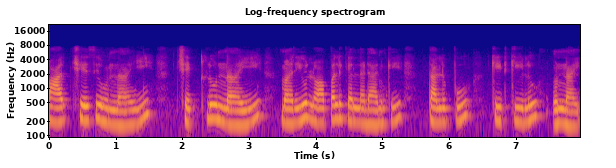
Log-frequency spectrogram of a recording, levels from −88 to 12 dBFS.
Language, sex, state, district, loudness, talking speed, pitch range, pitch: Telugu, female, Andhra Pradesh, Guntur, -17 LUFS, 85 wpm, 185-230 Hz, 200 Hz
